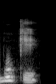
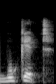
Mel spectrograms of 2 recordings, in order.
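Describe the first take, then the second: First: The word ends without any t sound. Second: The word ends with a sounded t. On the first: The speaker calls it right. "But এটা হচ্ছে বুকে" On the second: The speaker calls it wrong. "উচ্চারণ সবকিছু এরকম আছে যে বুকেট টাইপের এমন কিছু"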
